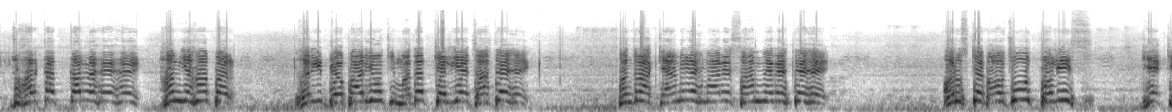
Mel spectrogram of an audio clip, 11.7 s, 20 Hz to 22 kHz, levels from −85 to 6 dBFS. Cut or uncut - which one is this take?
cut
